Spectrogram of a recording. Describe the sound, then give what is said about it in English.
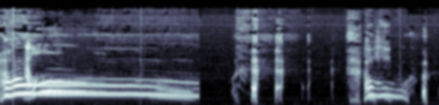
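A wolf lets out one long, loud howl that holds steady and then slides downward. A pause follows, then a scatter of short yips and whimpers and a second, briefer howl. “Pickles, howling, there's all these things that kind of just make me chuckle.”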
